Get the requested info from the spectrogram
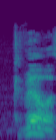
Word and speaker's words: Cavill: Henry Cavill, Cavill, as I was saying, is pronounced like travel.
